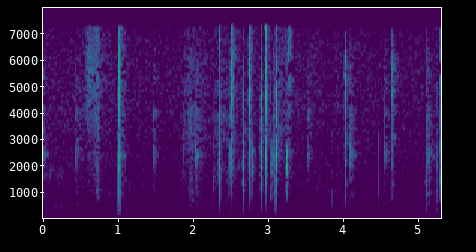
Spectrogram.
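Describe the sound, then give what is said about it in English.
A clock ticks softly, recorded as an ASMR test, a string of crisp little clicks that bunch together in the middle, with no voices, only a faint hiss underneath. “Clock ticking.”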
